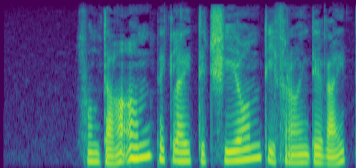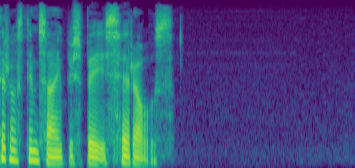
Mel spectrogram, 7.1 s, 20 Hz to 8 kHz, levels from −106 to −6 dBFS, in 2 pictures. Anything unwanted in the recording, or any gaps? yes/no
no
